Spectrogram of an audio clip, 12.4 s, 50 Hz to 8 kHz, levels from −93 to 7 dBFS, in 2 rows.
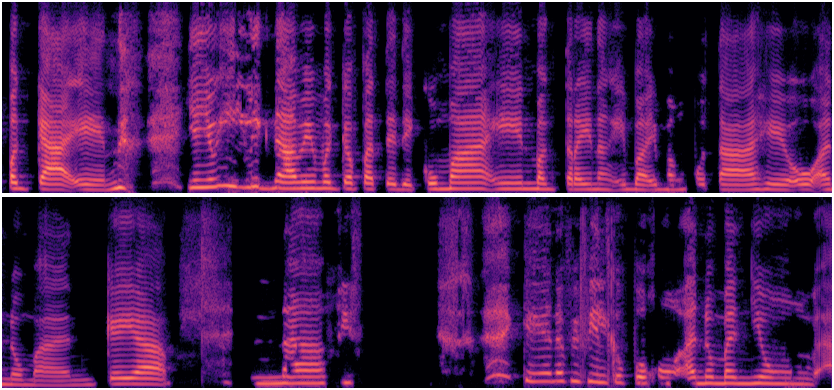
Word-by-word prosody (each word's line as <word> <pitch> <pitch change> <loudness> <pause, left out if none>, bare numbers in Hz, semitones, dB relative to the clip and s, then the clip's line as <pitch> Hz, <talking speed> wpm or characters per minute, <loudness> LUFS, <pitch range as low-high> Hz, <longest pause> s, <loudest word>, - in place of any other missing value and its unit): pagkain, 215 -4 +4 0.6
'yun 300 +1 +3
'yung 360 - 0
hilig 335 -6 +1
naming 265 0 +5
magkapatid, 240 -3 -1
eh, - - -8
kumain, 240 0 +1
mag-try 225 -1 -1
ng 220 -1 -6
iba-ibang 205 -1 -4
putahe 215 0 -1
o 215 +2 0
ano 210 0 -4
man 195 +2 -9
kaya 235 -2 +3 0.7
nafi 265 +2 -1 1.3
Kaya 340 -2 -3
nafi-feel 345 -4 -1
ko 290 - -5
po 260 -2 0
kung 255 -2 -4
ano 260 +1 0
man 255 -1 0
'yung, 250 -3 -4
240 Hz, 120 wpm, -24 LUFS, 215-265 Hz, 1.3 s, naming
